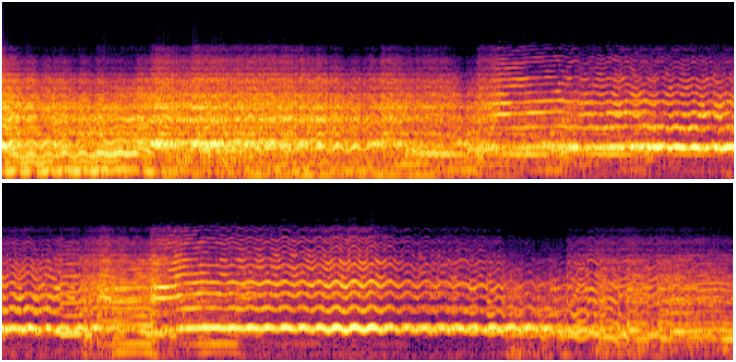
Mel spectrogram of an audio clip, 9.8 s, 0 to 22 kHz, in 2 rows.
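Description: Effects-laden electric guitar, part of a 1970s heavy metal recording, holding long notes whose pitch wavers with a wide, fast vibrato over low bass notes, growing quieter toward the end.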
